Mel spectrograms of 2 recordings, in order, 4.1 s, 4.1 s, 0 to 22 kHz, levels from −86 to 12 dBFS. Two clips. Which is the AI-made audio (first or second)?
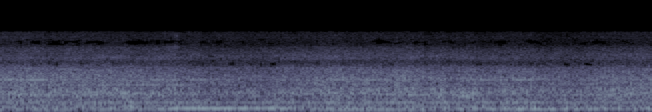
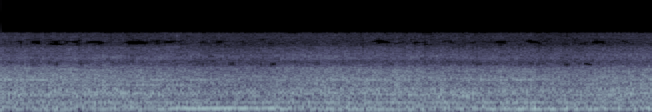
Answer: second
